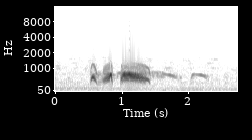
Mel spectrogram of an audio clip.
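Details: Spotted dove used as a decoy to rouse wild doves into answering. It gives one strong phrase of two short hoots, then a long, loud coo with a drawn-out fading tail and a soft final note.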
